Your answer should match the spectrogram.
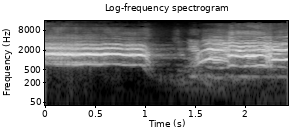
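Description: A man screaming in mock fright: one high, held scream lasting about a second, then more screaming starting again about a second and a half in.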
